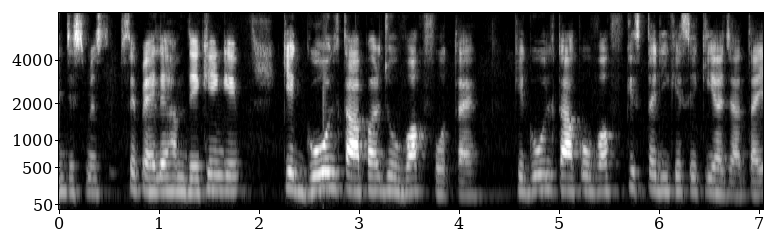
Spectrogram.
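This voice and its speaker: A woman's voice: fairly low pitch, warm tone. A woman teaching Quran reading step by step, patiently explaining rules and spelling out letters. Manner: patient, spells out letters and vowel marks slowly, recites in slow chant.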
